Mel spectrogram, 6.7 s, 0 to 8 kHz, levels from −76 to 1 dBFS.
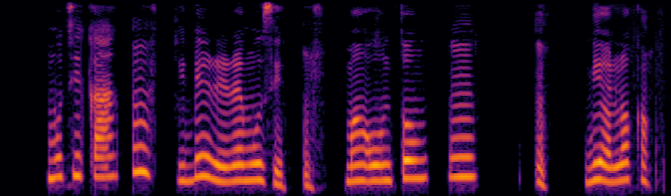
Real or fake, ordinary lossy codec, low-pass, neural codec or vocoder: real; none; none; none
